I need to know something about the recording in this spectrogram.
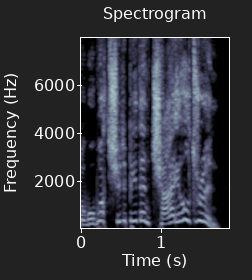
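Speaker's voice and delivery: put-on high-pitched retort, "Children" over-pronounced; mock exasperated overcorrection. Arguing back at Becca, mock overcorrecting "Children". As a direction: protest high, stretching the first syllable of "Children". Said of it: "I go".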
